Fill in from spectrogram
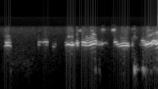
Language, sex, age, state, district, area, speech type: Hindi, female, 18-30, Bihar, Samastipur, rural, conversation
